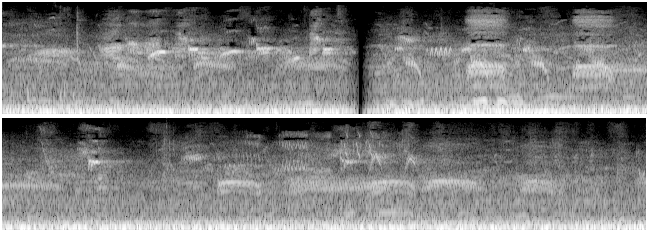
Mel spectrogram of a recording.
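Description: Many birds calling, with short calls overlapping one another, over a steady low rumble; the sound drops out for an instant about three seconds in.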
